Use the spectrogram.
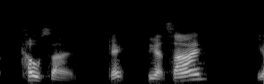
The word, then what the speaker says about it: cosine: do you say this cosine not cousin cosine okay you got sine you got cosine and then this is when i go to the beach tan gentlemen all right tangent okay so sine cosine tangent uh those are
